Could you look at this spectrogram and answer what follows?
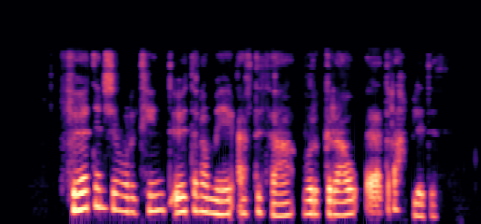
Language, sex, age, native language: Icelandic, female, 30-39, Icelandic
